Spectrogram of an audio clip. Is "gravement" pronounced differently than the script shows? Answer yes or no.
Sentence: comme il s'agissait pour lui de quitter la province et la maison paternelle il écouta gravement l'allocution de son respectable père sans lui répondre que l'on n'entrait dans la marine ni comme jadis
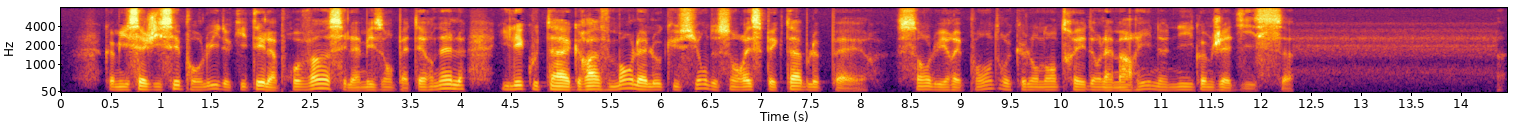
no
